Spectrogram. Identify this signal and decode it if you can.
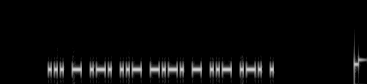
Morse code, heard as a keyed tone, about 40 wpm, 700 Hz. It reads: STRUCTURE
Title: Sentences from Top 1000 Words - Review Part 6 - New Word Drill - 40wpm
